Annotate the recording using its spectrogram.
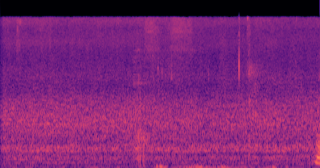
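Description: Honeybees buzzing in a steady hum from an open, bee-covered queenless cell-builder colony.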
